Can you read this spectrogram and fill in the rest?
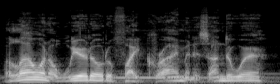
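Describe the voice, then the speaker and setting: Blunt, resentful cop, male actor, very deep and gruff, comic fan dub. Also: fairly even intonation, fairly quick, darkish tone, lightly acted. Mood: indignant.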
